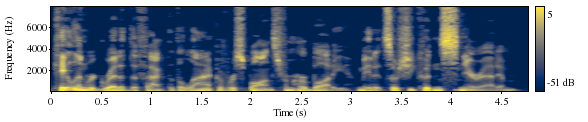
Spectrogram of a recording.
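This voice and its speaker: A man's voice: low-pitched, lively intonation, fairly quick, fairly bright tone, faint music behind. A man reading scripted audio drama narration in a dramatic, solemn storytelling manner.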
